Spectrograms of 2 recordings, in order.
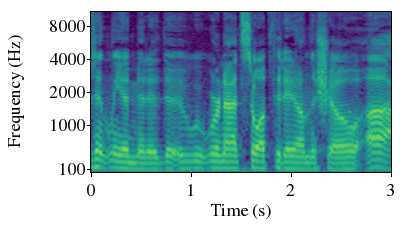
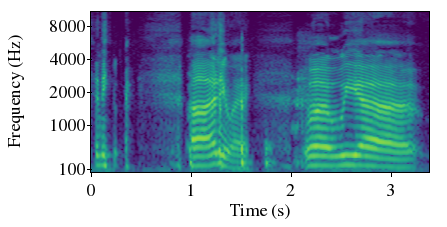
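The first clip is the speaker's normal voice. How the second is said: normal talking voice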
